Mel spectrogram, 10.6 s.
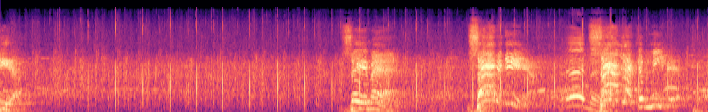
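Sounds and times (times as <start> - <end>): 
speech: 0.0 - 0.4, 5.2 - 6.1, 7.0 - 10.3
audience standing applause, hand clapping: 0.0 - 10.6.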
